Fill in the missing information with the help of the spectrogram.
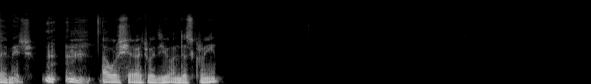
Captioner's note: clears throat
